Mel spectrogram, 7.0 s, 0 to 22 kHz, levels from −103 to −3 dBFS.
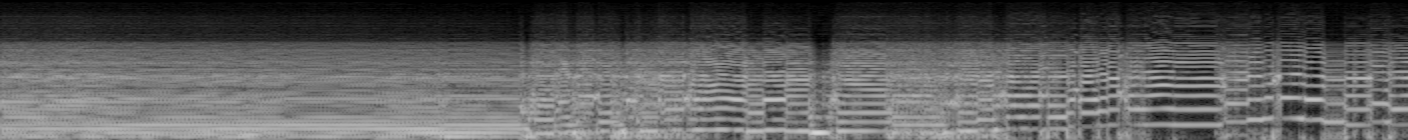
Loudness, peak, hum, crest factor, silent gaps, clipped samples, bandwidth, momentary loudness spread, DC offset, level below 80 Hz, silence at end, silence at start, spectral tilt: -30 LUFS; -18 dBFS; none; 12 dB; none; under 0.1%; 14 kHz; 3 LU; under 0.1%; -52 dBFS; 0 s; 0 s; -5.5 dB/octave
